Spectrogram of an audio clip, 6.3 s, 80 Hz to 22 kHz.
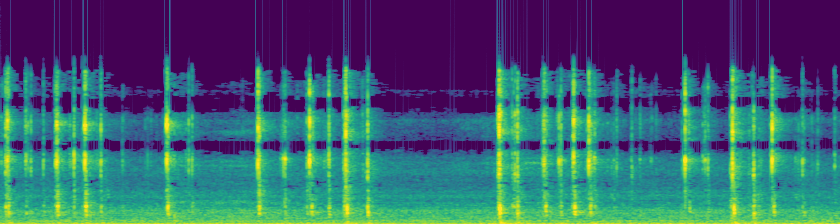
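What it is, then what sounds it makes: Plastic mechanical keyboard. Fingertips and nails type on a small RGB-backlit 60% mechanical keyboard with plastic keycaps, making a steady stream of sharp, bright clacks. Each keystroke is short and dry over a low background rumble.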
